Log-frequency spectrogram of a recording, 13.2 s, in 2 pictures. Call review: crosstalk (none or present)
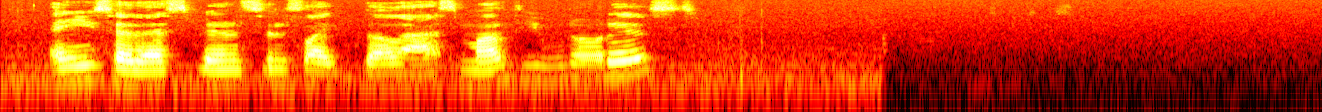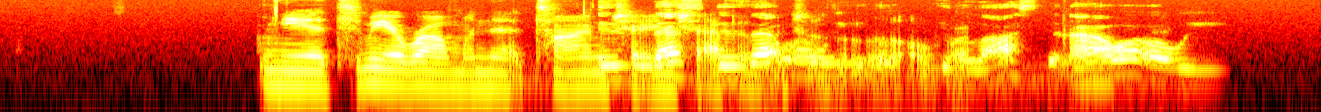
present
